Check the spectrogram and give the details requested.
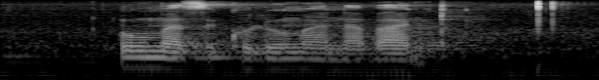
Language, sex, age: Zulu, male, 29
